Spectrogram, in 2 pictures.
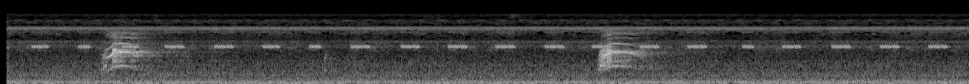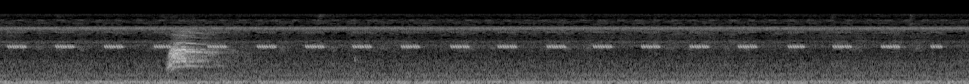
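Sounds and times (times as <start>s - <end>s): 
crickets chirping: 0.1s - 19.3s
red fox screaming: 1.0s - 1.9s, 6.0s - 6.8s, 11.3s - 12.2s.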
